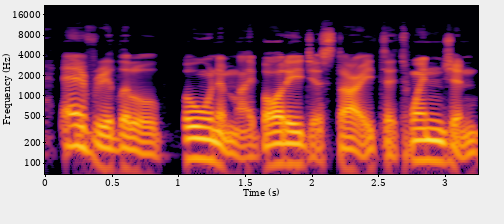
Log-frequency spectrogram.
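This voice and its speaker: A man with a Scottish accent speaks in a very deep, low voice with vocal fry and very wide pitch swings, recorded very cleanly against a silent background with a dry, close sound and no echo. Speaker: film podcast host. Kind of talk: casual chat.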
